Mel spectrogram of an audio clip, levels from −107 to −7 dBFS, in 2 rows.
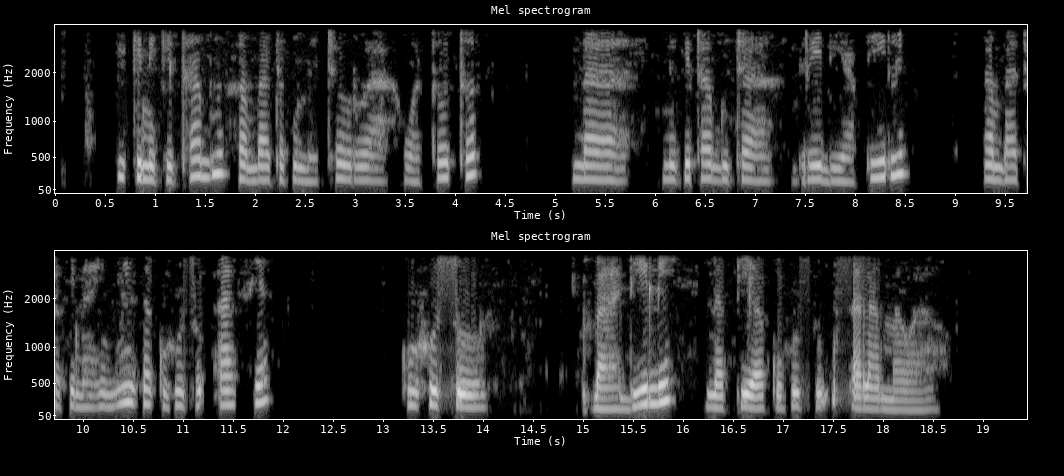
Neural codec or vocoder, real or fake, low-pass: none; real; 3.6 kHz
